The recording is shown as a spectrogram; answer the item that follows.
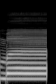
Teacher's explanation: Ma panjang mad jaiz munfasil, kira-kira 2,5 alif atau sama dengan 4 sampai 5 harokat atau 5 ketukan.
